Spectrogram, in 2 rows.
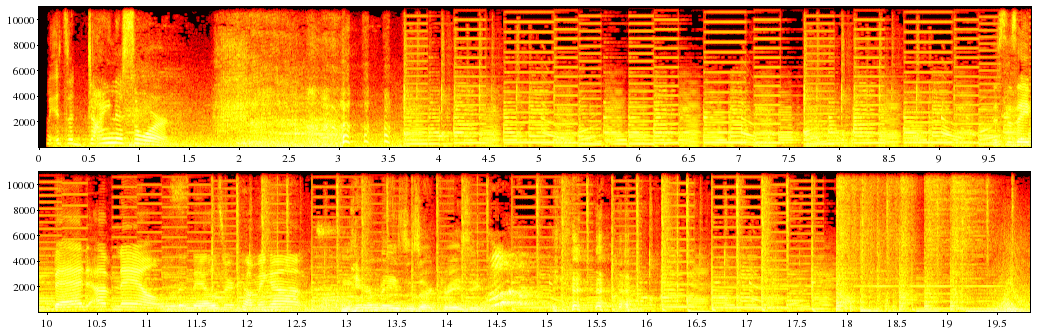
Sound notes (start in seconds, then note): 1.6 roaring; 2.5 laughing; 3.9 upbeat electronic music; 14.3 shouting; 14.6 laughing; 16.2 upbeat instrumental music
